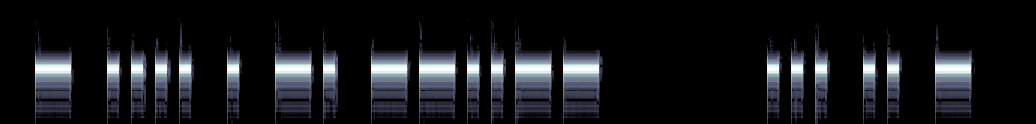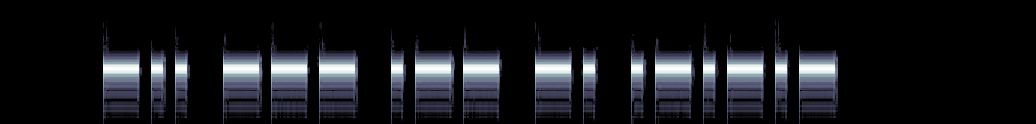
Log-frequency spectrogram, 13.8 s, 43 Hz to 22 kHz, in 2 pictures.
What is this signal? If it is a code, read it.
Morse code, heard as a keyed tone, about 15 wpm, 700 Hz. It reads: THEN, SIT DOWN.
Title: 2x Word-Spacing - Sentences from Top 500 Words - 15wpm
